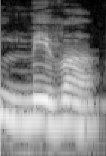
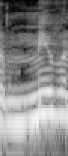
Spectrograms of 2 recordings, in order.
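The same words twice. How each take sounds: First: मिव as mi-va with the final a; correct full मिव. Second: मिव ending on a bare v; wrong clipped मिव. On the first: Teacher correcting the mistake, मिव with full va. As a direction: sound both syllables of मिव. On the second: Teacher showing the mistake, मिव without its last vowel. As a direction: cut मिव to one syllable. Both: Shown as a demonstration. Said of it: "मिव नहीं".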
